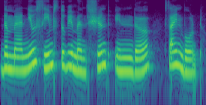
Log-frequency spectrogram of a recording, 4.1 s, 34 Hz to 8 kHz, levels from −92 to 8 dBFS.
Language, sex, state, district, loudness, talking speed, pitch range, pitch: English, female, Assam, Kamrup Metropolitan, -14 LUFS, 145 wpm, 200-260 Hz, 230 Hz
